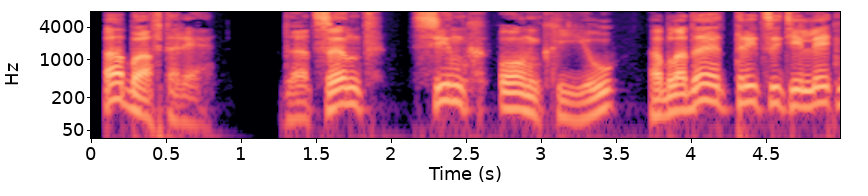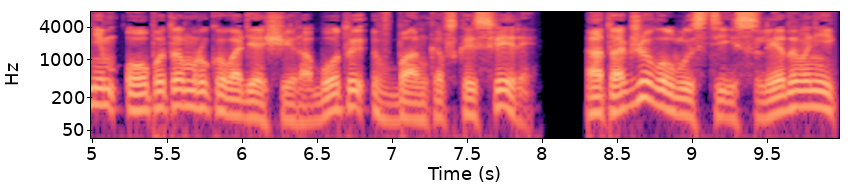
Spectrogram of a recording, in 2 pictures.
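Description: Low-pitched man narrating an audiobook, lively intonation. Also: no echo, studio quality. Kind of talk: scripted nonfiction audiobook narration.

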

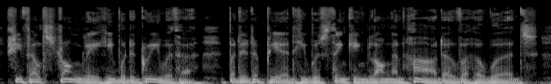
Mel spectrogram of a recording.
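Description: A man reading scripted fantasy narration as an audiobook narrator, with a husky voice. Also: a bass voice, moderate pace, no echo, studio quality.

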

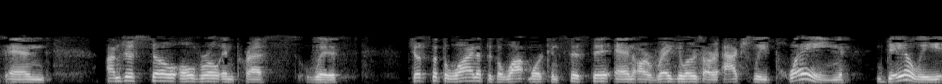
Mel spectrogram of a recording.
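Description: Male fan caller from New Jersey, casual, rough-edged voice, muffled voicemail recording. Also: mid-range voice. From New Jersey, United States. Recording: dull, lo-fi phone voicemail.

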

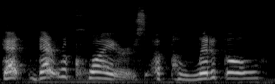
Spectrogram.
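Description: A hoarse woman who has lost her voice, speaking emphatically as a researcher guest on a video call interview, through earbuds. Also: high-pitched, unhurried, phone-quality sound. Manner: emphatic, repeats points for stress. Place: bright room at home by a window. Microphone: wired earbuds on a video call.

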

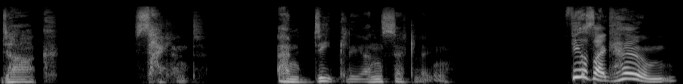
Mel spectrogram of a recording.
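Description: An actor playing a sardonic, vain vampire rogue in a video game, with a theatrical, arch, drawling delivery. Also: male voice, medium pitch, very animated, drawn-out words, no echo, studio quality, exaggerated voice. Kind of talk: video game character voice lines.

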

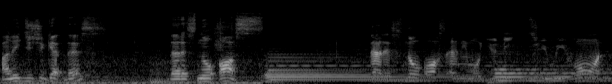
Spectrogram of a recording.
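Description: An actor playing an exasperated, dismissive boyfriend abroad in a phone-call drama, speaking emphatically and impatiently. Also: male voice, medium pitch, moderate pace, over music, lightly acted. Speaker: actor in a comic relationship drama.

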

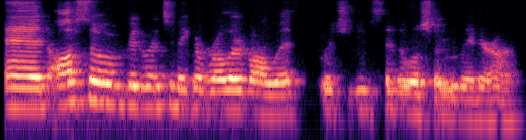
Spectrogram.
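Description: Chatty mom talking about oils at home, lots of ums, easygoing. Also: female voice, on the low side, fast talker, gravelly, dark tone, low-quality recording. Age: young adult or middle-aged mother. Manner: chatty, many fillers, addresses viewers as "you guys". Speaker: essential oil presenter. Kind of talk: casual product presentation. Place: bathroom at home.

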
